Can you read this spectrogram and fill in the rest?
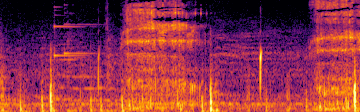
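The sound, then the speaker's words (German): Low, raspy zombie groans from a video game rumble and rattle in a snore-like way, rising and fading over several seconds with a few sharp clicks and ticks scattered through, fairly quiet and without talk. “Ich habe ein bisschen Angst, weil ich höre die ganze Zeit Zombies.”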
